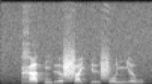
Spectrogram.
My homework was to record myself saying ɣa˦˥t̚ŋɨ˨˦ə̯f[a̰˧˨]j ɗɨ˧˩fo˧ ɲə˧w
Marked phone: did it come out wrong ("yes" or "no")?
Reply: no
